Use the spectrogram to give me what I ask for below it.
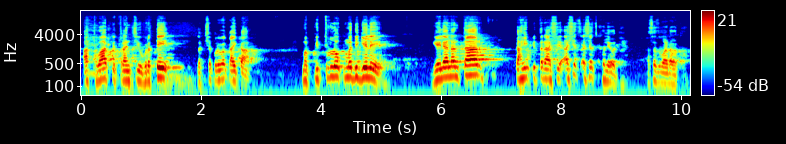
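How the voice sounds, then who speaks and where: A man with a high voice preaches from a little way off the mic, so he sounds slightly distant. He tells a story to his listeners, acts out its characters' dialogue, and stops now and then to ask them a question and repeat the line. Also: normal speed, long pauses, fairly bright tone. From Maharashtra, India. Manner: asks the audience rhetorical questions and repeats lines. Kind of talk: storytelling sermon.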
